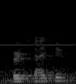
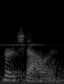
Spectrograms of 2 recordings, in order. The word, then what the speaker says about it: Hirschauer: And Hirsch, I gotta figure out how to say her name, Hirschheiser? Anyway, so she's, Hirschauer. pardon me? Hirschauer. Hirschauer? Hirschauer.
